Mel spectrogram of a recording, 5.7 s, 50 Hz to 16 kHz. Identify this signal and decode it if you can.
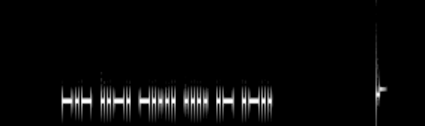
Morse code, heard as a keyed tone, about 28 wpm, 700 Hz. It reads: KF6HAL
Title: USA Call Signs - 4x Character Spacing - 28wpm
